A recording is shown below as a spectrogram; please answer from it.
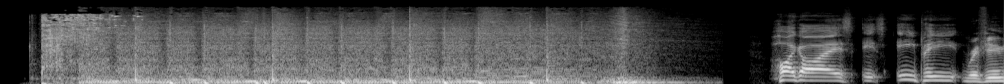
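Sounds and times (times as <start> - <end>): glass shattering: 0.3 - 1.6
rock music with drum beat: 1.1 - 6.0.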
